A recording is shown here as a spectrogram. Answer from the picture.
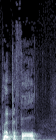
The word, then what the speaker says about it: propofol: They put me on that propofol.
